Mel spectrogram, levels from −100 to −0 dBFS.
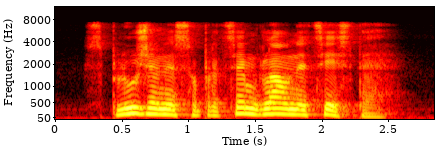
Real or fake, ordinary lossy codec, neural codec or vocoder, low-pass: real; none; none; 7.2 kHz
